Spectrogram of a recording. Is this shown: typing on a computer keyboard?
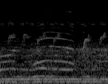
no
